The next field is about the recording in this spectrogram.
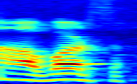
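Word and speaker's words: hour: He will take an यहां पर अ हावर्स to finish this work.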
